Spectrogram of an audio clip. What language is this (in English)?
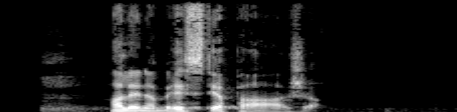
Ligurian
